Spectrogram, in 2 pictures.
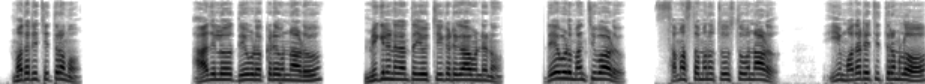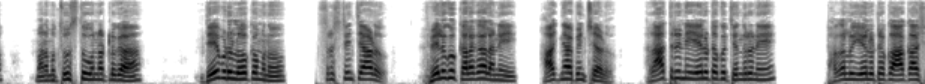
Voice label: telugu rayalseema; good news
